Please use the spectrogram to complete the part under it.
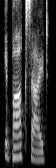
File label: "epoxide", Indian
